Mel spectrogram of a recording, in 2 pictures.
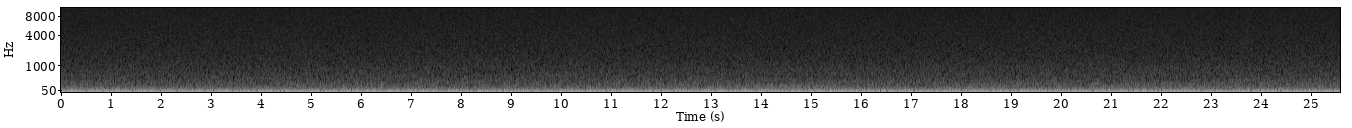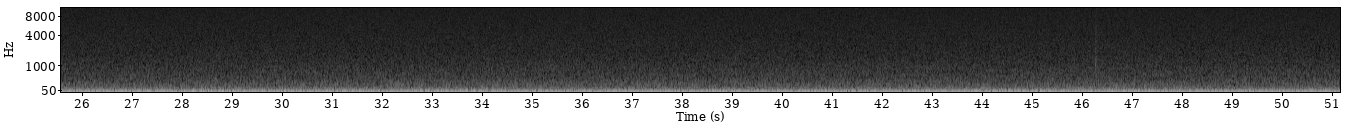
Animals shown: forest ambience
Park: Acadia National Park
